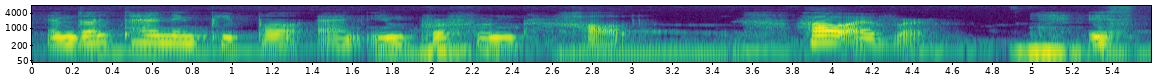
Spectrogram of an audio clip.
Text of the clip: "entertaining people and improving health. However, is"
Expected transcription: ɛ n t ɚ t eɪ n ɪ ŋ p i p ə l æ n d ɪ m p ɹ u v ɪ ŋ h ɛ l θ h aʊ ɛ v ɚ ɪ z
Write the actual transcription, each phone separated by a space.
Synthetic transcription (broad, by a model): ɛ n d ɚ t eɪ n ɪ ŋ p i p ə l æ n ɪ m p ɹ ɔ f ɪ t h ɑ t h aʊ ɛ v ɚ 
